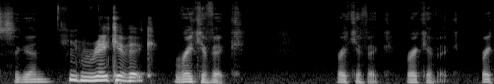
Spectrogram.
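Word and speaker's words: Reykjavík: I pronounce this again rikic rikic rikic rikic Rik the J is like a y I see that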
